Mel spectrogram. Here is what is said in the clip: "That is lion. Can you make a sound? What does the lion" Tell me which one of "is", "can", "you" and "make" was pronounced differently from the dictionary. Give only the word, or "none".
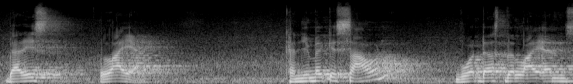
is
